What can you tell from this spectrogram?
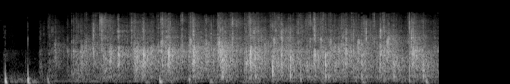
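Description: A small audience applauding, the clapping building up over the first second, then cutting off suddenly about four seconds in.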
